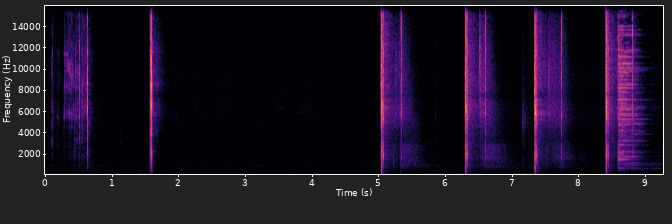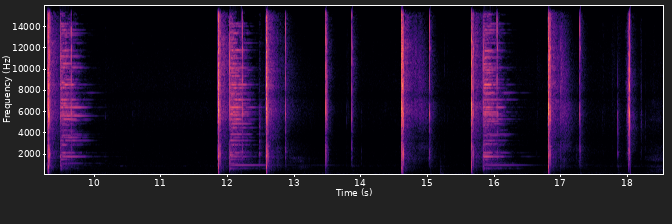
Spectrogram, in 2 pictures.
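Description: Sharp, dry shots from a Mauser HSr .22LR rifle firing subsonic rounds, one at a time: a couple of isolated cracks, a pause, then quick strings of reports close together, loud and close with no talk.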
